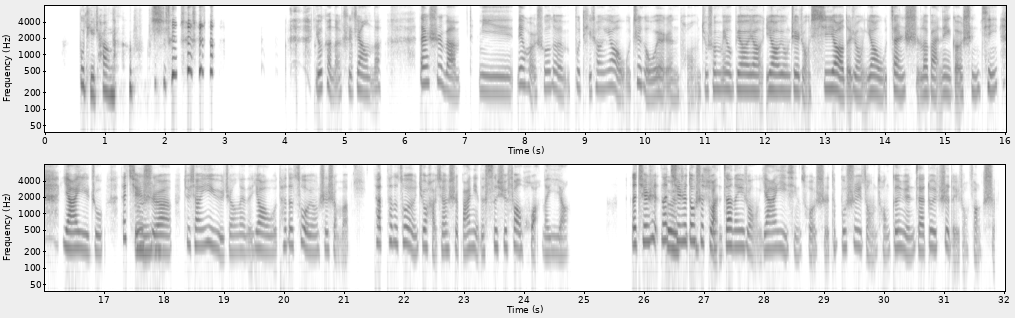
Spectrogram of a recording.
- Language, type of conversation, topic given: Chinese, podcast, 遇到焦虑时，你通常会怎么应对？
- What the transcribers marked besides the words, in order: laugh; other background noise; laughing while speaking: "经"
